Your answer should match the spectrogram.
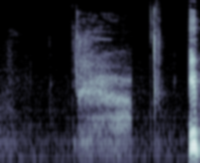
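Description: A woman's soft breath in about a second in, followed by a small mouth click.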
